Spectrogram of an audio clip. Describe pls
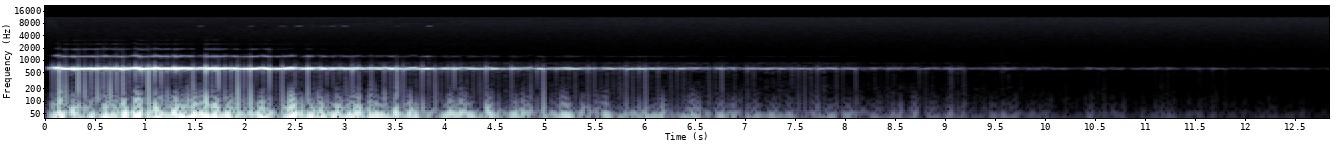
noisy hissing sound made in ableton with vocooder and bunch o other stuff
